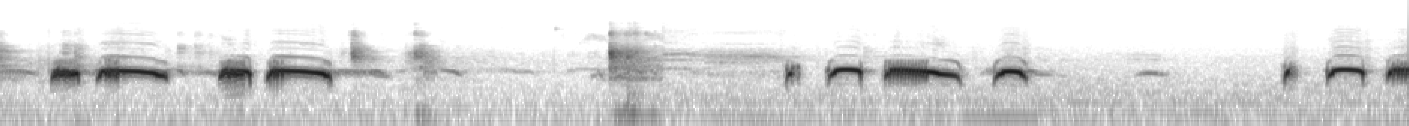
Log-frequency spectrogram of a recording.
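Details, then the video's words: Spotted dove fighting coo for luring wild doves; clusters of paired mellow hooting notes, short then long and falling, separated by pauses, with a brief rustle and faint chirps between groups. "Tiếng chim cu gáy GÙ Đấu cực chuẩn để kích bổi mới"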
